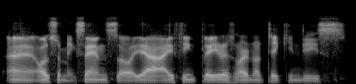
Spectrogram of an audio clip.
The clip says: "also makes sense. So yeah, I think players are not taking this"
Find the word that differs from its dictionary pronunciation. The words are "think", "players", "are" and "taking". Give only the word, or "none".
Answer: players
